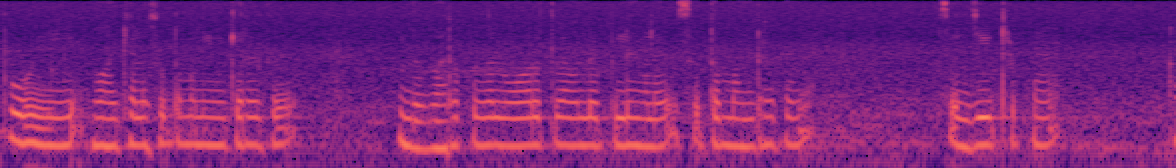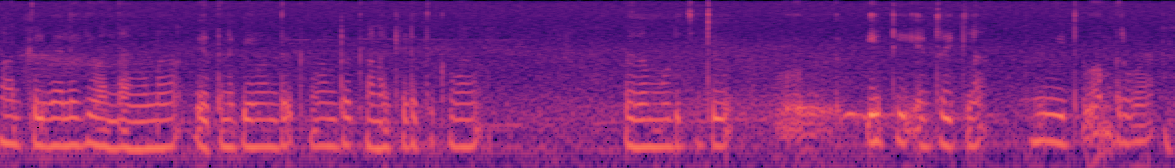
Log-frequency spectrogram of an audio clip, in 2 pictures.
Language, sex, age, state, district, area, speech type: Tamil, female, 45-60, Tamil Nadu, Ariyalur, rural, spontaneous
